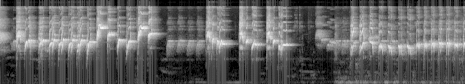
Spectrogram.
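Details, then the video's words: Caged greater green leafbird in a furious, loud singing bout, challenging other leafbirds to fight; fast series of sharp whistled notes, rising and falling slurs, pauses, then a steady rapid trill of repeated notes; faint low hum behind. "NGAMUK...!!!! CUCAK IJO GACOR NGEPLONG DAN TEMBAKAN KASAR NGAJAK IJO LAIN TARUNG."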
